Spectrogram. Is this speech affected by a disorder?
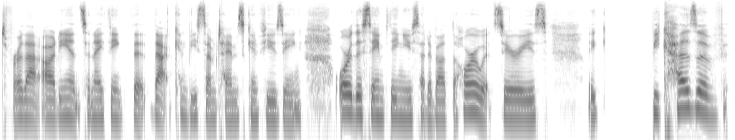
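No.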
